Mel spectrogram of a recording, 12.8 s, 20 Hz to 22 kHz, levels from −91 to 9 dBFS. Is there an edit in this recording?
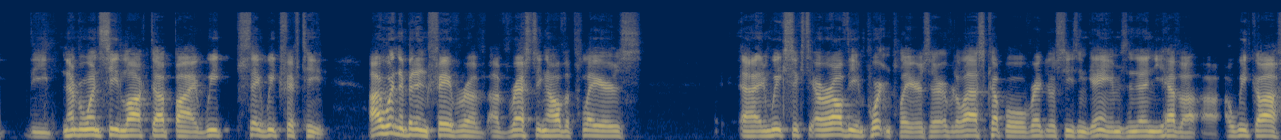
no; 0 cuts

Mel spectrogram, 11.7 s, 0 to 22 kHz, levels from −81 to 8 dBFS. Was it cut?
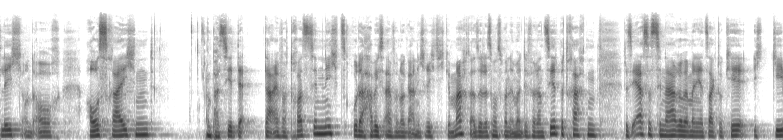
no; 0 cuts

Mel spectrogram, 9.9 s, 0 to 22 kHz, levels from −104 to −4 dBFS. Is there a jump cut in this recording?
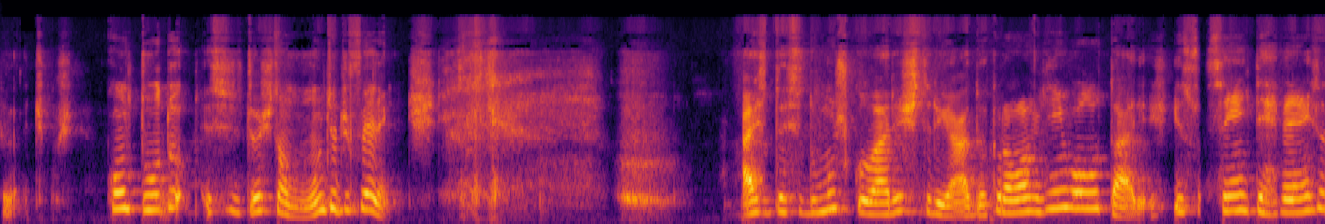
yes; 6 cuts; at 1.4 s, 2.0 s, 5.7 s, 7.4 s, 7.8 s, 9.0 s

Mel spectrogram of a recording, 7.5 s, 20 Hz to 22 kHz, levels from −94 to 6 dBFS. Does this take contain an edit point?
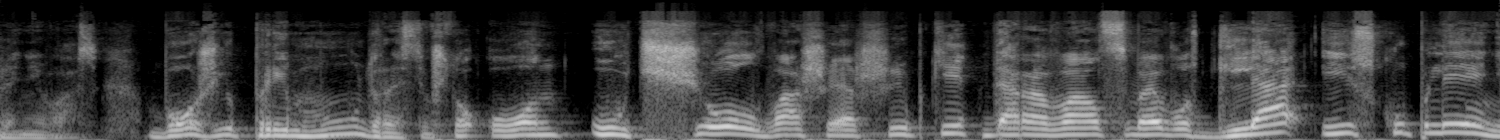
yes; 4 cuts; at 2.2 s, 3.8 s, 4.9 s, 6.0 s

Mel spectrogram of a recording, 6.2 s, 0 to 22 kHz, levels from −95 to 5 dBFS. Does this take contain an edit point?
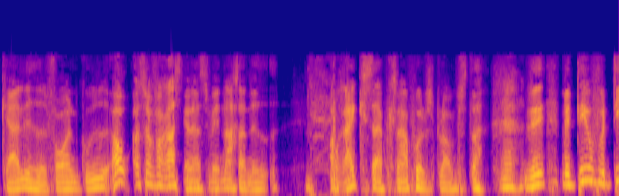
yes; 4 cuts; at 1.8 s, 2.3 s, 3.3 s, 3.9 s

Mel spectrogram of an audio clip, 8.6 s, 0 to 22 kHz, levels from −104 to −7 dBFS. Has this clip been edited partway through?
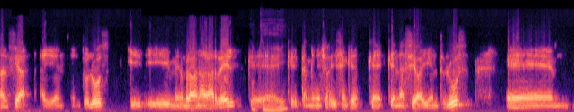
yes; 2 cuts; at 1.7 s, 3.7 s

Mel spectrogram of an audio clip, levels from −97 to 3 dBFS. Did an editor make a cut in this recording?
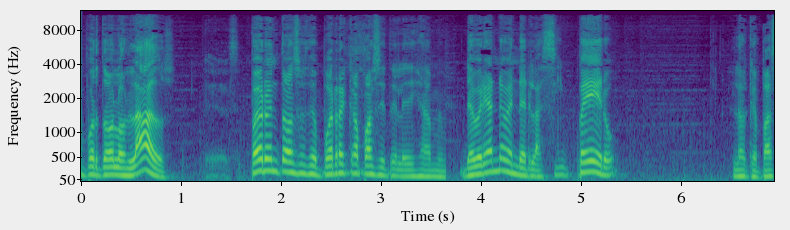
yes; 2 cuts; at 1.6 s, 3.6 s

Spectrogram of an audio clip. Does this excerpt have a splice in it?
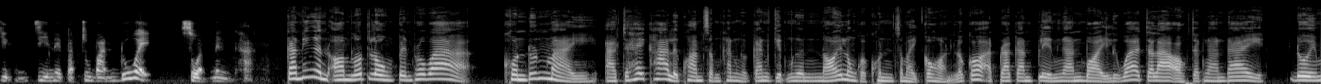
no; 0 cuts

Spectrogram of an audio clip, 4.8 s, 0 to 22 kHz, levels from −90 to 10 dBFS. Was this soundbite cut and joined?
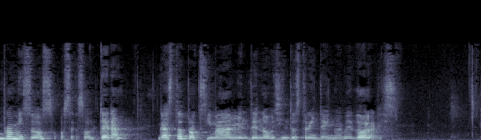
no; 0 cuts

